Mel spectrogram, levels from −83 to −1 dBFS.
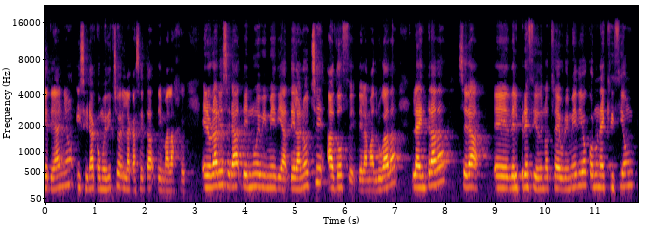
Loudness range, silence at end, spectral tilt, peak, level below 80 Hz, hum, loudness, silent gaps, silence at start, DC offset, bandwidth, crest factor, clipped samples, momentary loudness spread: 3 LU; 0.1 s; -3 dB/octave; -2 dBFS; -64 dBFS; none; -19 LUFS; none; 0 s; under 0.1%; 17 kHz; 18 dB; under 0.1%; 10 LU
